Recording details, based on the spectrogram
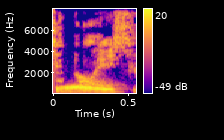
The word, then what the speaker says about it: Sorrells: My name is Sorrels like Charles.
